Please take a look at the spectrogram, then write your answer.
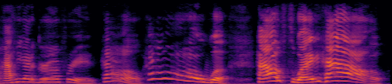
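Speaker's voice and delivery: high, drawn-out comic incredulity; hammed-up bewildered wailing; exaggerated disbelief. Acts out escalating disbelief at news.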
